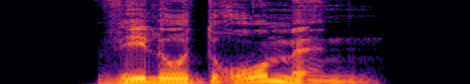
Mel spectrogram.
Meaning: dative plural of Velodrom
- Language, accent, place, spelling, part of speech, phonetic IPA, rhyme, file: German, Germany, Berlin, Velodromen, noun, [veloˈdʁoːmən], -oːmən, De-Velodromen.ogg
